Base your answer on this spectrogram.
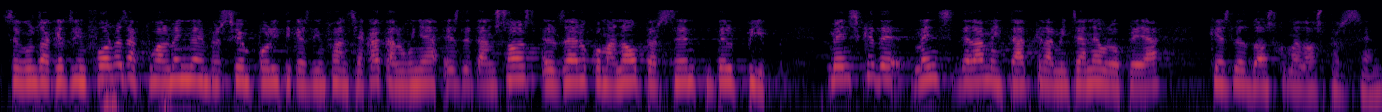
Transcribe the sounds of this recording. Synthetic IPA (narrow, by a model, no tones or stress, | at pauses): səɣ̞unzakɛziɱfoɾməzak̚t̪ualˠmenləimbəɾsioempulit̪ikəzðiɱfansjaːkət̪əluɲəʔezðət̪ansɔlˠzəlˠzɛɾukɔmənɔwpəɾsend̪əlˠpip̚ | mɛɲskmɛɲzðəlaməjt̪at̪kələmid͡ʒanəewɾopɛə | kezðəlˠd̪ɔskɔməðɔspəɾsen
